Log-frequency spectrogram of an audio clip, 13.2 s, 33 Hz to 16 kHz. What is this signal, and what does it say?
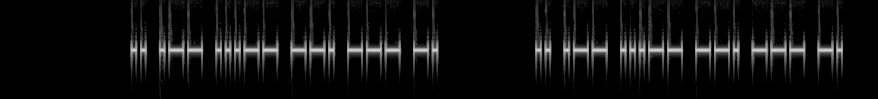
Morse code, heard as a keyed tone, about 17 wpm, 700 Hz. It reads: IW3GON IW3GON
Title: DXCC-100 Call Signs - 6 Characters - Repeated 3x - 17wpm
